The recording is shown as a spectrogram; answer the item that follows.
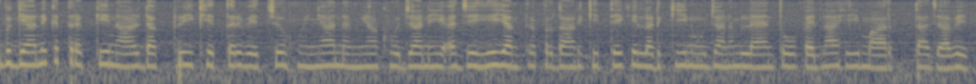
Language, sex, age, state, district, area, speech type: Punjabi, female, 18-30, Punjab, Bathinda, rural, spontaneous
